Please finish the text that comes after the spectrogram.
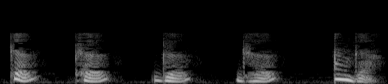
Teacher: कोमल तालव्य। इन वर्णों के उच्चारण में जिह्वा कोमल तालु का स्पर्श करती है।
